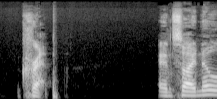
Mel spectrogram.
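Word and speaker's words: crêpe: Crepe. And so I know, like, in the States we say crepe, but here people know it's crepe.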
